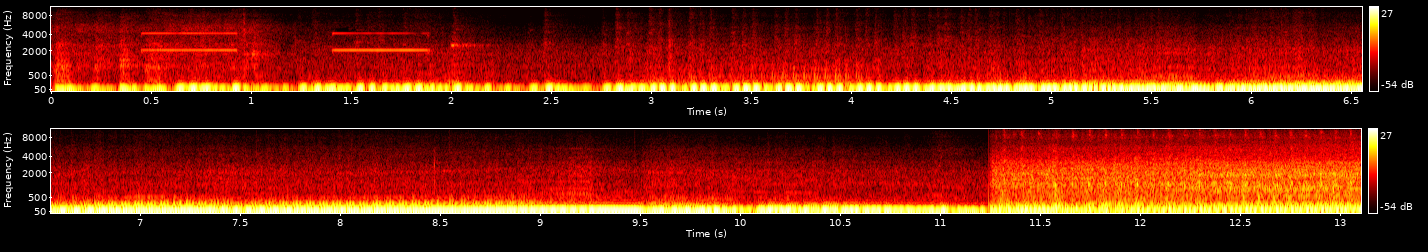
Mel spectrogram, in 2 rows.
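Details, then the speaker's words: K20Z3 K-swapped 1996 Honda Civic, Burton Racing ECU, first start: beeps then lumpy, uneven stumbling idle, seemingly running on only 2 cylinders; air in deadheaded fuel system, bled at line end, then ran perfectly smooth. "It seems like it's only running on 2 cylinders right now. Since this is a deadheaded fuel system, we went ahead and cracked the line off of the end, bled some air out of it, and shortly after that it ran perfectly smooth."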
